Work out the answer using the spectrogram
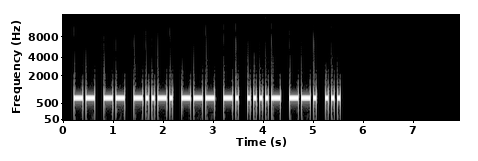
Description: Morse code, heard as a keyed tone, about 20 wpm, 700 Hz. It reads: MM/ON4GS
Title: Difficult Call Signs 20wpm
